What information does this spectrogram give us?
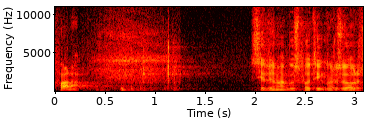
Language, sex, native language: Slovenian, male, Slovenian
